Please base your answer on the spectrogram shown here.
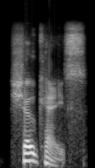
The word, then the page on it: showcase: British English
